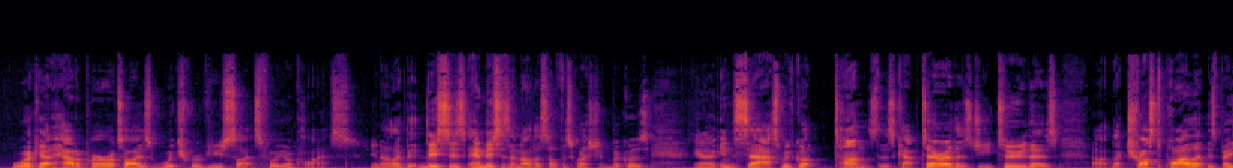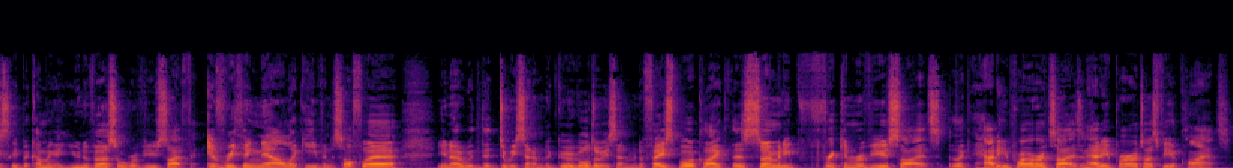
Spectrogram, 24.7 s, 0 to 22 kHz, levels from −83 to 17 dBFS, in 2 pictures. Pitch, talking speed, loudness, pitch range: 95 Hz, 215 wpm, -19 LUFS, 85-120 Hz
